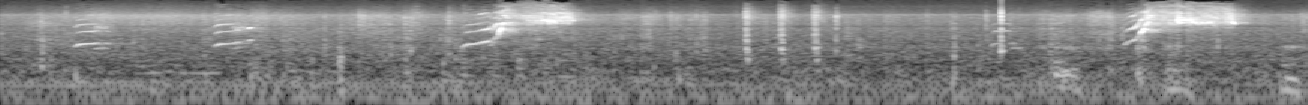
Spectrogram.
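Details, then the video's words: A baby monkey at Bayon, refused milk and pushed off by its mother, cries. Short upward-sweeping whines build into two piercing, noisy shrieks about four seconds apart, with faint clicks between them. "Super sad baby monkey is crying when her mom is try pushing her out for reject milk"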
